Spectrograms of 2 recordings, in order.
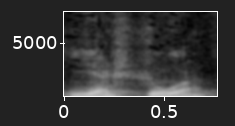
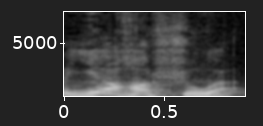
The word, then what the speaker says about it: Yeshua: a British slang Jesus his Greek name is Yi soos we used the modern Greek enunciation Jesus it's very close to the Greek the modern Greek pronunciation his college is yeezus yeezus for the Y Jesus and it's Yeshua in Hebrew or yahushua either one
